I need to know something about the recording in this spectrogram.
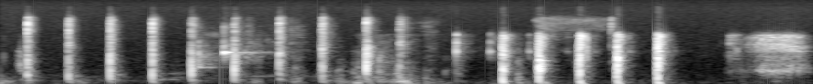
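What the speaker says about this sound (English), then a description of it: "Please, a round of applause" A small group of online Toastmasters meeting attendees claps hands in a quick, steady run of about fifteen crisp, close claps, with a short burst of rustling noise at the end.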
